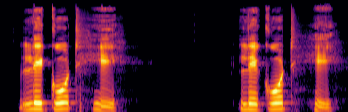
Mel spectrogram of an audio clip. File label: "lekothe", Muscogee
